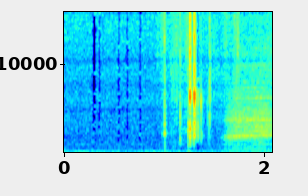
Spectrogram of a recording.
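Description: Quiet room tone with a few faint short clicks about a second in, from the small plastic dropper bottle of alcohol ink being handled and set aside.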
